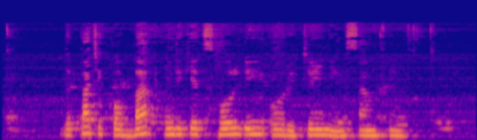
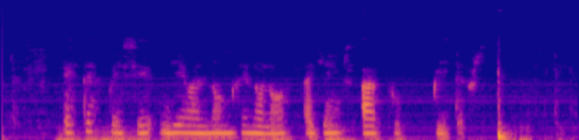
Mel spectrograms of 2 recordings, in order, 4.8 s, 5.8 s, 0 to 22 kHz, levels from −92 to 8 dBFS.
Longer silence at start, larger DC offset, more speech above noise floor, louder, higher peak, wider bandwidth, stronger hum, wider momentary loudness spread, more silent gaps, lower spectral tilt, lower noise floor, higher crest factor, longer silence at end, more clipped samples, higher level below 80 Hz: about the same, 0.05 s vs 0 s; neither; about the same, 32 dB vs 33 dB; first, -23 LUFS vs -27 LUFS; second, -6 dBFS vs -2 dBFS; first, 11.5 kHz vs 3.7 kHz; neither; second, 7 LU vs 13 LU; neither; second, -8 dB/octave vs -10.5 dB/octave; second, -54 dBFS vs -59 dBFS; second, 16 dB vs 26 dB; second, 0.25 s vs 0.45 s; neither; second, -56 dBFS vs -42 dBFS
